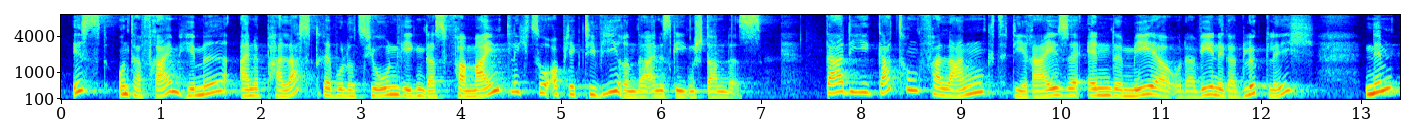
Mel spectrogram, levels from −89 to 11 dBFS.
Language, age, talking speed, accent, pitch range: German, 40-59, 110 wpm, German, 160-230 Hz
